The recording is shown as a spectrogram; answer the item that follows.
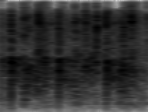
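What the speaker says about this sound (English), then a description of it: "how about a round of applause for Lucretia?" Audience clapping at a fireside chat event, a moderately dense round of applause with distinct individual claps pulsing through, heard briefly and fairly close.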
